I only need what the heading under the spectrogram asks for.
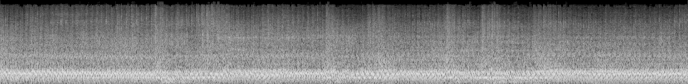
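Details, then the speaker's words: Twin-cylinder pony (starting) motor of a Caterpillar Diesel 70 under restoration: buzzy idle with irregular stumbles every second or so as one cylinder cuts in and out despite good blue spark; intermittent misfire traced to a faulty magneto cap. "It's hitting intermittently like it's a spark. It's got a nice array of blue spark there, but it's not hitting every time."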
